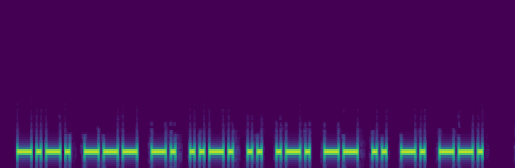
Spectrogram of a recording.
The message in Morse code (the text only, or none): CONFIRMING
